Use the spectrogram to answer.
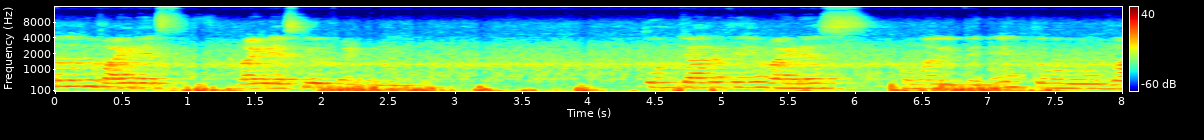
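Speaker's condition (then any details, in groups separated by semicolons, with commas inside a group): No condition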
